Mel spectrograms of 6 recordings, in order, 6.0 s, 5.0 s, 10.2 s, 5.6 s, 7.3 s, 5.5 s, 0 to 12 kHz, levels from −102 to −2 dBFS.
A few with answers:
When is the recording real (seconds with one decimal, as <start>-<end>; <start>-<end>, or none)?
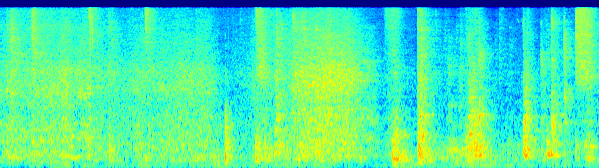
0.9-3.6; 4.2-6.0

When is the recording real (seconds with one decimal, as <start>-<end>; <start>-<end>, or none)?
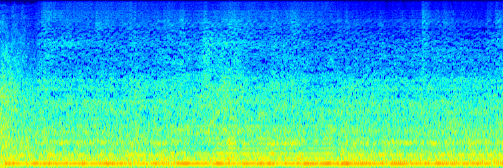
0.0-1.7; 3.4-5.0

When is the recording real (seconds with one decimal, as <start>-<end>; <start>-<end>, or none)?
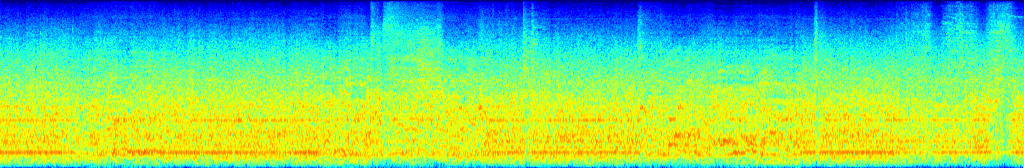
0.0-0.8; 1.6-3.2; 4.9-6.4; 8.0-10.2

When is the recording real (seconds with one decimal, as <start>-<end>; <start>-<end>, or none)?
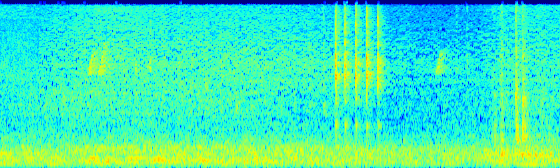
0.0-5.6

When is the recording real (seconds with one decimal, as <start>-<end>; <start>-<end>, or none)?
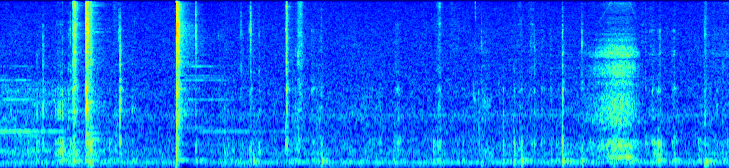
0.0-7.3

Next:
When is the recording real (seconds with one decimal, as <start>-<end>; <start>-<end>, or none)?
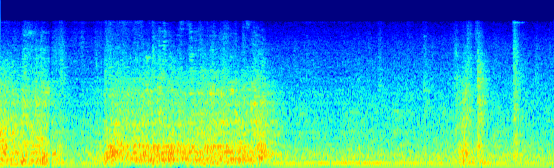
1.4-3.0; 3.5-5.5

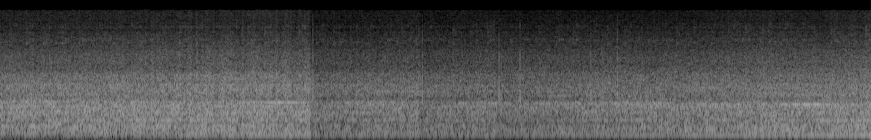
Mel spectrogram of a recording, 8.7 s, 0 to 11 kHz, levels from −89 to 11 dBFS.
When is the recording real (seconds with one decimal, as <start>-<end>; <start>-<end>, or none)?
0.0-8.7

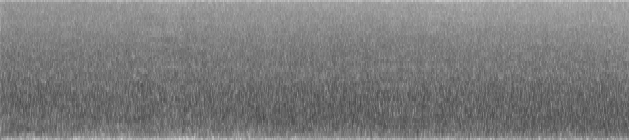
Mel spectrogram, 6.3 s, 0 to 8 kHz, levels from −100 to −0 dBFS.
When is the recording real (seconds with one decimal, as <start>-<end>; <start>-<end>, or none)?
0.0-1.4; 2.0-3.8; 4.5-6.3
